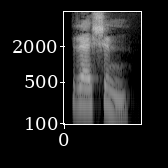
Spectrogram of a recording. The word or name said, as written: रैशन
